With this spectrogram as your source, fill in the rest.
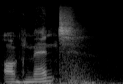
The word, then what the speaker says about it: augment: Next word is augment. Okay, the second syllable has the accent mark.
